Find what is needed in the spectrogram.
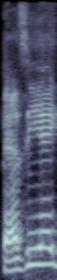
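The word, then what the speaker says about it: Bézier: There is a tool called uh Bezier games or if you want to like phonetically bezier um games.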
